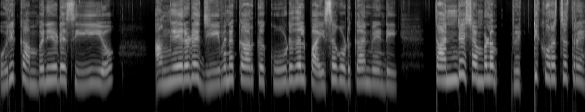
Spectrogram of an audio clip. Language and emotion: Malayalam, surprised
